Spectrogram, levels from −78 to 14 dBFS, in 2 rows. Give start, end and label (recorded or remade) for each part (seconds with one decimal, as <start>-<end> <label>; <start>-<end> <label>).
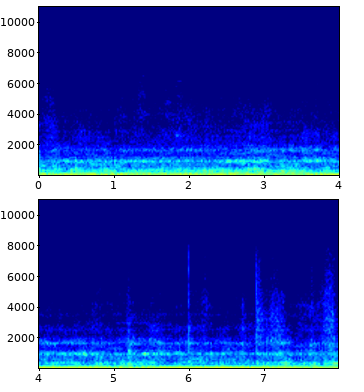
0.0-1.2 remade; 1.2-2.2 recorded; 2.2-8.0 remade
